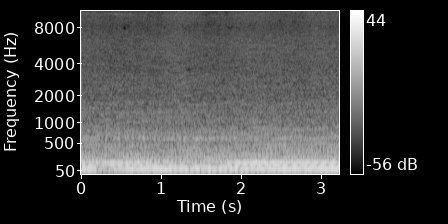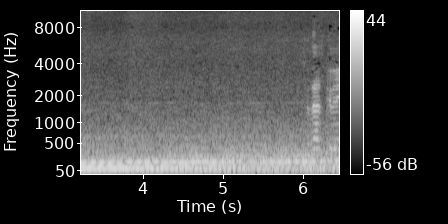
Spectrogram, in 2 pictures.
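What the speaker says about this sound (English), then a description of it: "that's the electrics giving the diesels a boost there now, because we're accelerating" Volvo Penta hybrid electric and diesel engines on a Jeanneau NC 37 boat accelerate with a loud, steady low drone and hum, while people talk over the engine noise.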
